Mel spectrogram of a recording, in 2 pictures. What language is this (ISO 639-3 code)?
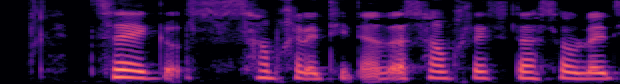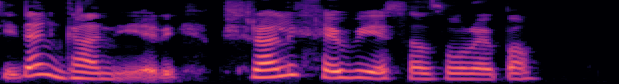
kat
